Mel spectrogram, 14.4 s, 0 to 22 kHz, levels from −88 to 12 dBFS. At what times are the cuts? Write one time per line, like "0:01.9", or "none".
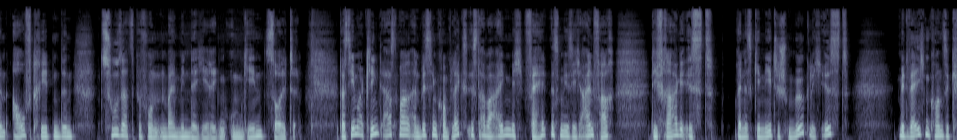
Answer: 0:10.9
